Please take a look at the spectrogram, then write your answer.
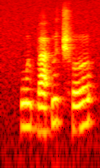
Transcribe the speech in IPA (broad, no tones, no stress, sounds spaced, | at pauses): w ɯ b a ʔ ɯ t͡ʃʰ ɤ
